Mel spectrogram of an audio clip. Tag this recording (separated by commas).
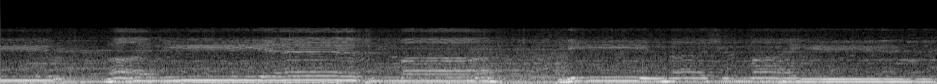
Music, Male singing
